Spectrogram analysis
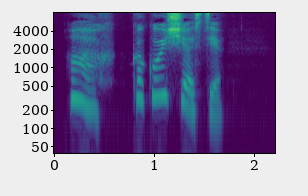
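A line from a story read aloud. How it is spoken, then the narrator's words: Relieved sigh. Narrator (Russian): выдохнула с облегчением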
